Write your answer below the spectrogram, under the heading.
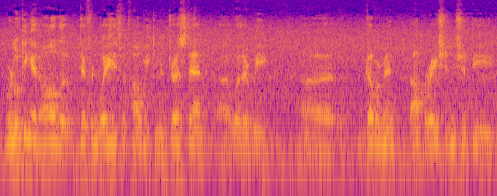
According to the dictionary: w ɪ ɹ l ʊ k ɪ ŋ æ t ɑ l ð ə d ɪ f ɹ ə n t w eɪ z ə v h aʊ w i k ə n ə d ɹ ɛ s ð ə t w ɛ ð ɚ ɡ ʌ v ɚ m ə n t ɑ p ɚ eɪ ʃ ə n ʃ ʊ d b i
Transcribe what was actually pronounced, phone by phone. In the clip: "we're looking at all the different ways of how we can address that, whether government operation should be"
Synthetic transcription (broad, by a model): w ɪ ɹ l ʊ k ɪ ŋ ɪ t ɑ l ð ə d ɪ f ɹ ə n t w eɪ z ə v h aʊ w i k ə n ə d ɹ ɛ s ð ə t w ɛ ð ɚ ɡ ʌ v ɚ m ə n t ɑ p ɚ eɪ ʃ ə n ʃ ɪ d b i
